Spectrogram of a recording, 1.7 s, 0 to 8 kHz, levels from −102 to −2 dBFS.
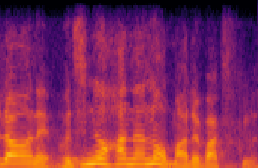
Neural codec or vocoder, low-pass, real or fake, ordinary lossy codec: codec, 16 kHz, 1 kbps, X-Codec, WavLM features, trained on Multilingual LibriSpeech; 7.2 kHz; fake; Opus, 24 kbps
